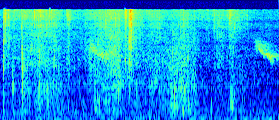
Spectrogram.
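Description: Faint footsteps on gravel, a few soft scattered steps.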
